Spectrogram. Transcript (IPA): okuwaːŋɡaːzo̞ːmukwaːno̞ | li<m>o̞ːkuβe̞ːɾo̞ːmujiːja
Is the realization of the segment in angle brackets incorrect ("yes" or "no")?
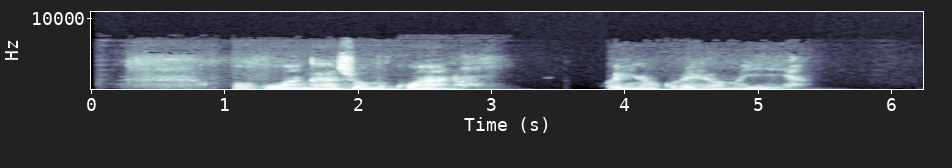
yes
